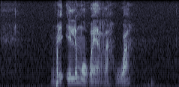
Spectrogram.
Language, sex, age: Northern Sotho, male, 21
